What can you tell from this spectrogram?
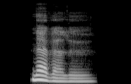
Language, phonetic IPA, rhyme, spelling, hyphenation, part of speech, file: Hungarian, [ˈnɛvɛløː], -løː, nevelő, ne‧ve‧lő, verb / adjective / noun, Hu-nevelő.ogg
- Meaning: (verb) present participle of nevel; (adjective) 1. educational, instructive (especially in connection with proper upbringing as opposed to merely transmitting knowledge) 2. foster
